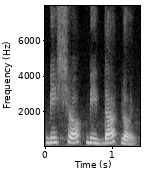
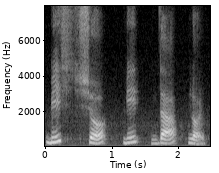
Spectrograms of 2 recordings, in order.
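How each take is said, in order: First: The word is split into three separate chunks. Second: The word is split into five separate chunks. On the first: "এক্ষেত্রে অক্ষর হচ্ছে তিনটি" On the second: "এক্ষেত্রে অক্ষর হচ্ছে পাঁচটি"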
